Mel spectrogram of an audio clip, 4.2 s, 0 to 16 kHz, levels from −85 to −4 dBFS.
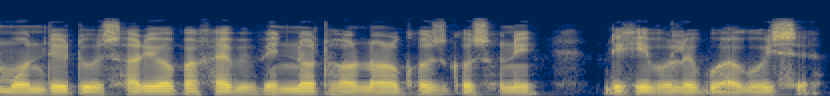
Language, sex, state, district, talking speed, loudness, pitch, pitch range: Assamese, male, Assam, Kamrup Metropolitan, 130 wpm, -18 LUFS, 90 Hz, 85-95 Hz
